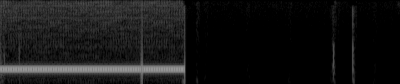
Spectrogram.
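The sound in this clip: Telephone tone while redialing a guest's number: a steady electronic tone holds for nearly two seconds and cuts off, followed after a silence by two short, quick beeps.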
